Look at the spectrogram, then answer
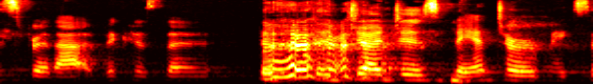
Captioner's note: laughter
